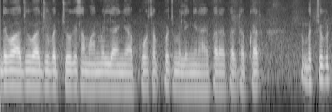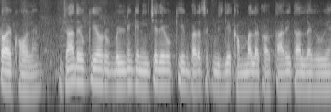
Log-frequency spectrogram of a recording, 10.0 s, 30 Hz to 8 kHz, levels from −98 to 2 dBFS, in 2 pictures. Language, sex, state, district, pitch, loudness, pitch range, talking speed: Hindi, male, Madhya Pradesh, Katni, 115 Hz, -21 LUFS, 110-120 Hz, 240 wpm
